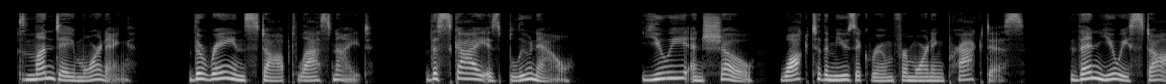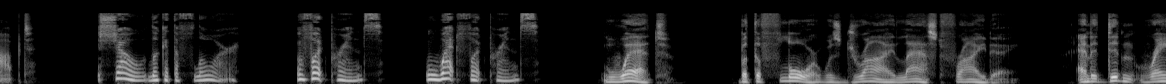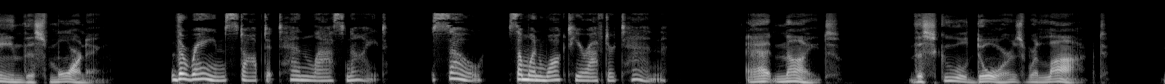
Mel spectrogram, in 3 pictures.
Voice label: drama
